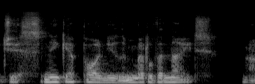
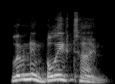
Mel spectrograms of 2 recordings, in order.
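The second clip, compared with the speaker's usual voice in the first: higher, louder mock announcement; calling out; 9 semitones higher, 7 dB louder, faster than usual. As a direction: call it out like a catch. Acting out calling out the belief.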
